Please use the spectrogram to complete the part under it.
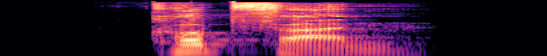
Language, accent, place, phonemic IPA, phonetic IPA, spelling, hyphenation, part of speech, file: German, Germany, Berlin, /ˈkʊpfəʁn/, [ˈkʰʊpfɐn], kupfern, kup‧fern, adjective, De-kupfern.ogg
- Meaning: copper; made of copper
